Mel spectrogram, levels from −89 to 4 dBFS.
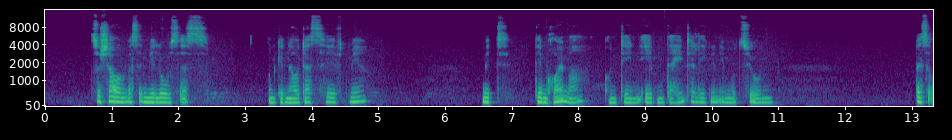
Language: German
